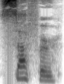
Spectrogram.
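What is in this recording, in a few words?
"suffer", US English; pronunciations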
